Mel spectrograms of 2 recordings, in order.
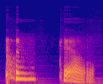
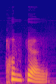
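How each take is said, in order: First: The word is said slowly and deliberately. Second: The word is said at normal speed.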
